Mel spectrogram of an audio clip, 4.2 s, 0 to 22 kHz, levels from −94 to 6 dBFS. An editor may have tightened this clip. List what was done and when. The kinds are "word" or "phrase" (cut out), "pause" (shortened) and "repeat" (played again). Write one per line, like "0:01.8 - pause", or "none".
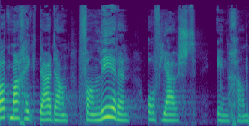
none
